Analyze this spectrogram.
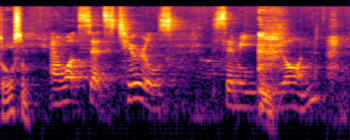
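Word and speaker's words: Sémillon: and what sets tyrell's semi-lon as i'm now going to say so i i say semillon and samuel i kind of get both but uh i think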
